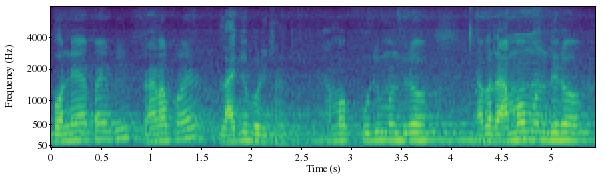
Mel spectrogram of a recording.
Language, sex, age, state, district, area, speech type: Odia, male, 30-45, Odisha, Puri, urban, spontaneous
